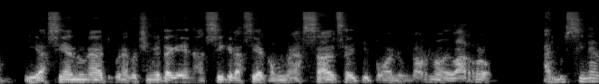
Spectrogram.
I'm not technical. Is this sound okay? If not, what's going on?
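No. At 1.02 s the speech and background suddenly get quieter, a microphone volume stepped down, likely the call software lowering a too-loud input.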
